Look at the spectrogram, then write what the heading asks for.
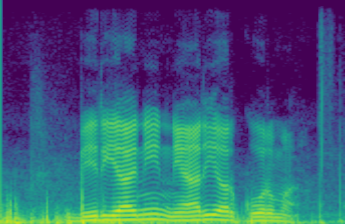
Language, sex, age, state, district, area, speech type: Urdu, male, 60+, Bihar, Supaul, rural, spontaneous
